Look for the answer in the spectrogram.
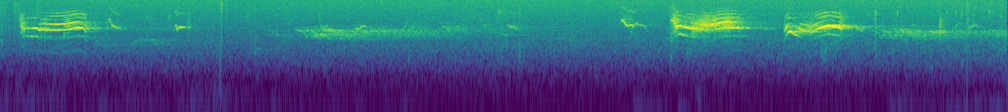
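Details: Palestine sunbird giving a short twittered phrase, a soft buzzy note, then two loud, high chirping bursts after a pause.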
